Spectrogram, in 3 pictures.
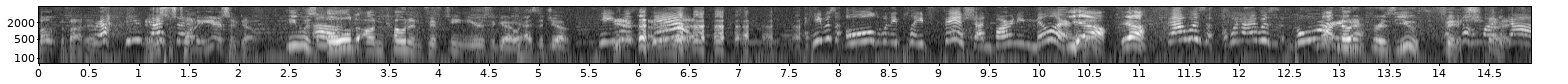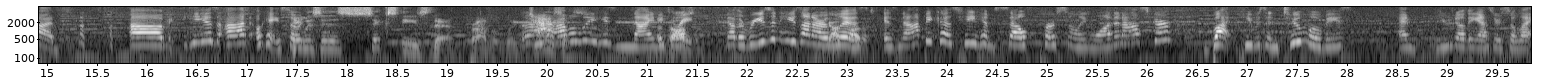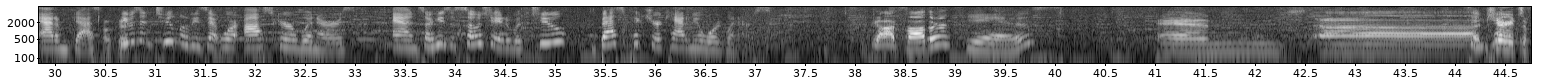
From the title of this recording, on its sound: LIVE FROM THE OSCARS RED CARPET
